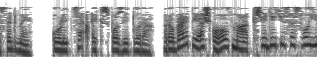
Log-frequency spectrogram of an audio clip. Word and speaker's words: Jašków: Robert Jaškov má tři děti se svojí manželkou herečkou Petrou Bartošovou Jaškovovou. Má původem polské jméno, které se vyslovuje Jaškův.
